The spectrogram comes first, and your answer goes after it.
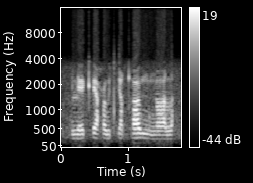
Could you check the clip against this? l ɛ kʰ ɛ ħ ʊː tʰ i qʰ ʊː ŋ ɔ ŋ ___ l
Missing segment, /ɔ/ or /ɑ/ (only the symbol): ɑ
